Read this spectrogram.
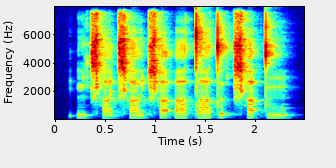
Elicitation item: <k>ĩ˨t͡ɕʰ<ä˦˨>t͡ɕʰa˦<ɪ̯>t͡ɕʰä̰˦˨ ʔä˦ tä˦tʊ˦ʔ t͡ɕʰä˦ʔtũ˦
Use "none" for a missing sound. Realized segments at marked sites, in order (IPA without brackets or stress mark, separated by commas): ʔ, ä˨, ʊ̯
